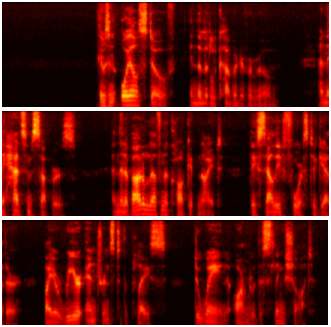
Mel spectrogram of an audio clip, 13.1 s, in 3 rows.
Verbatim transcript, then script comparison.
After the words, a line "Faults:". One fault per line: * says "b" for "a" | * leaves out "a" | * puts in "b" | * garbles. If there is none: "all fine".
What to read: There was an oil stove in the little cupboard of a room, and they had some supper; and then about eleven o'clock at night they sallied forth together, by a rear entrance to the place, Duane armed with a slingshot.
There was an oil stove in the little cupboard of a room, and they had some suppers; and then about eleven o'clock at night they sallied forth together, by a rear entrance to the place, Duane armed with a slingshot.
Faults:
* says "suppers" for "supper"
